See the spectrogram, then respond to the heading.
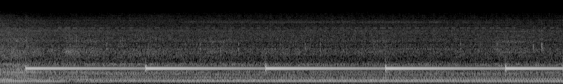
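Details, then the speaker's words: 2015 Chevy Cruze 1.8 petrol after fixing a misfire (P0301) by securing the coil pack connector with a cable tie. It idles smoothly and evenly with no stumble; the chime is the seatbelt warning. "Well, there you go right there. Everything's fixed."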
